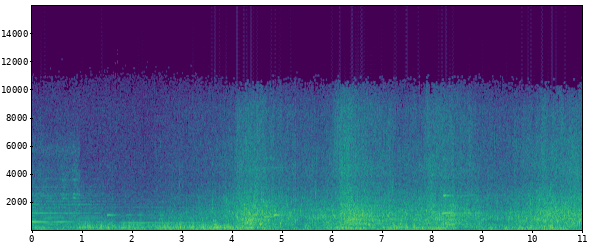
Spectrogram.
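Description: Strong wind roars across the deck outdoors.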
